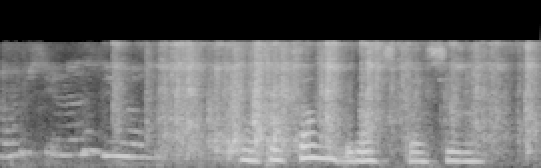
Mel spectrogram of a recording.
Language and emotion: Russian, neutral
